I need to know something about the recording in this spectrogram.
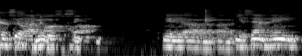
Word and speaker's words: Samhain: I knew it was Samhain is what it's pronounced right now. Back then it was Soin.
